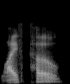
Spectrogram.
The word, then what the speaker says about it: LiFePO: And LFP is sometimes pronounced as LiFePO, which stands for lithium iron phosphate.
